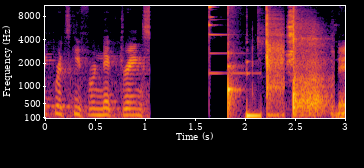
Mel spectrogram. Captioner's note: glass clink; cork pops; soda can opens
